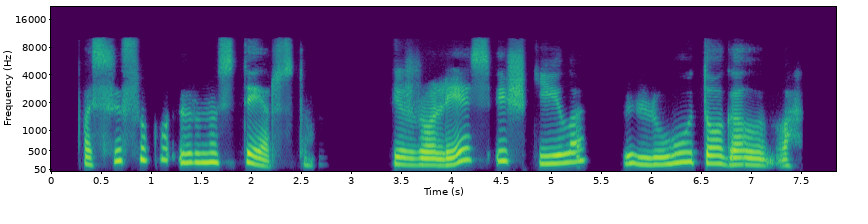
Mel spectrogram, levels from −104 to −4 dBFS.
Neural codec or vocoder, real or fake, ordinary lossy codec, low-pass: codec, 24 kHz, 0.9 kbps, DualCodec; fake; MP3, 96 kbps; 9.9 kHz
